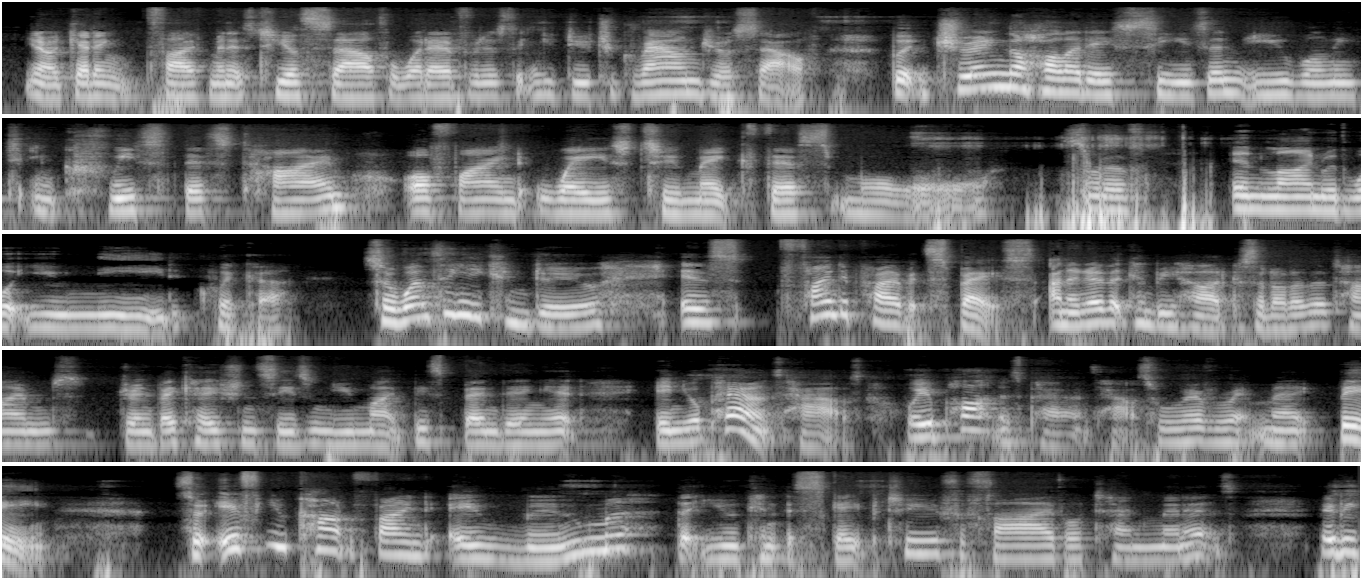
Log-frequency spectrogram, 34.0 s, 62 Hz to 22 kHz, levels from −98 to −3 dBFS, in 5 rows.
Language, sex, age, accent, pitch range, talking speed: English, female, 30-49, British, 155-220 Hz, 190 wpm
